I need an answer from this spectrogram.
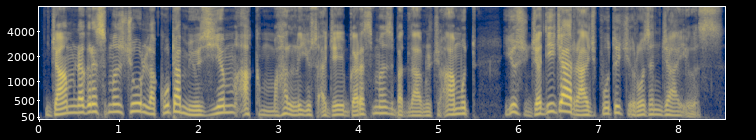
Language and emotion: Kashmiri, neutral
